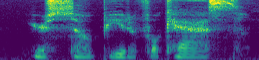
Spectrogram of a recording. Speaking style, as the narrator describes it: Dean whispers

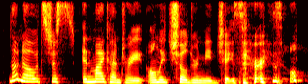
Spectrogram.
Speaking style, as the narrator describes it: Stifling another giggle, she replied

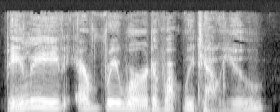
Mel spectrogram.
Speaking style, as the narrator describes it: said the doves, and cooed

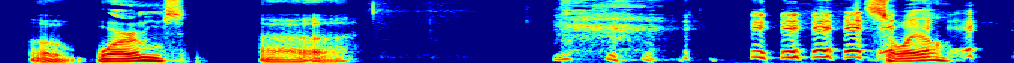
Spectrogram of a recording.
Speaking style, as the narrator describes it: Second one, in a much deeper voice

